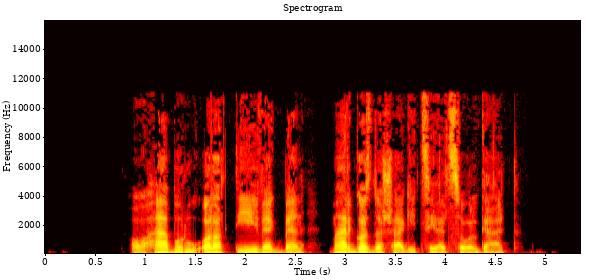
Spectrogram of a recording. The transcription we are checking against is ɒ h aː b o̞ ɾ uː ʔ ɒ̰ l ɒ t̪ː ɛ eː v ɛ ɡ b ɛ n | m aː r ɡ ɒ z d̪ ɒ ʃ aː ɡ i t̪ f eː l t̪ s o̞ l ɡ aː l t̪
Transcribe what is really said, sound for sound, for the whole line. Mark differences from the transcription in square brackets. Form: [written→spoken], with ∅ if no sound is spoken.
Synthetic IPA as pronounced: ɒ h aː b o̞ ɾ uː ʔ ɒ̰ l ɒ t̪ː [ɛ→i] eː v ɛ ɡ b ɛ n | m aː r ɡ ɒ z d̪ ɒ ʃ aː ɡ i t̪ [f→s] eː l t̪ s o̞ l ɡ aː l t̪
